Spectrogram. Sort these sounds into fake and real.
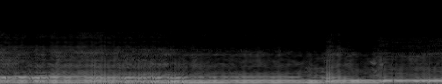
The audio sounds fake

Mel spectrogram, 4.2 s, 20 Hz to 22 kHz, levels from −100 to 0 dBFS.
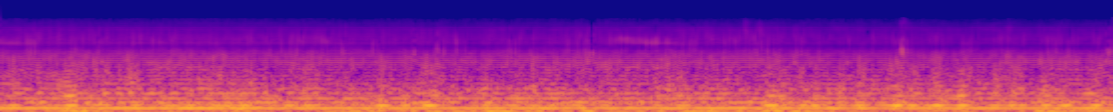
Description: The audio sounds fake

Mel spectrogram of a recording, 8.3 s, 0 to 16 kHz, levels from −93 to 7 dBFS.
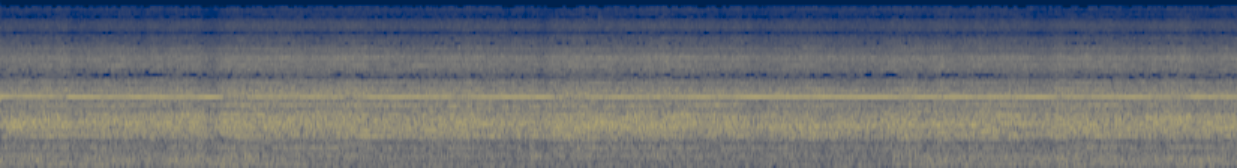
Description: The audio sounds real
